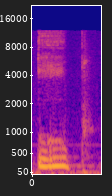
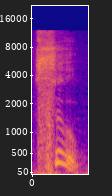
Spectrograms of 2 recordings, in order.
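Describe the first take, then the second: First: The first consonant is left out entirely. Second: The first consonant is an s sound. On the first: An early stage of a child's speech. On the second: The final adult form.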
